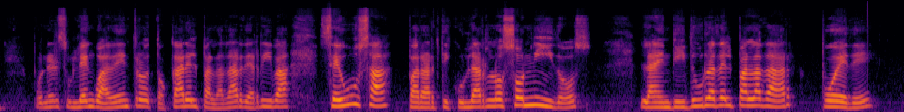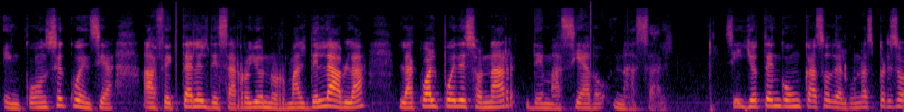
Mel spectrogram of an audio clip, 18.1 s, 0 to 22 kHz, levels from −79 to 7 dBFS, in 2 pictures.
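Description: Bit error spikes land at 8.68, 10.81 and 14.95 s in this speech: a single flipped bit in memory or on a digital link throws one or two sample values off by a power of two before they snap back, giving a sharp, broadband tick unrelated to the speech.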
